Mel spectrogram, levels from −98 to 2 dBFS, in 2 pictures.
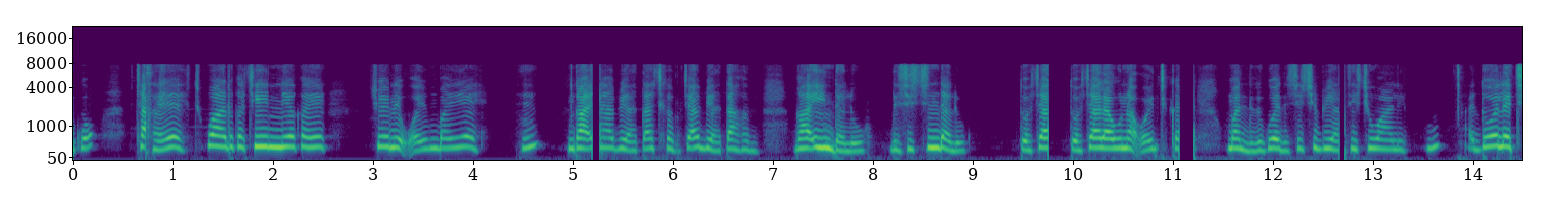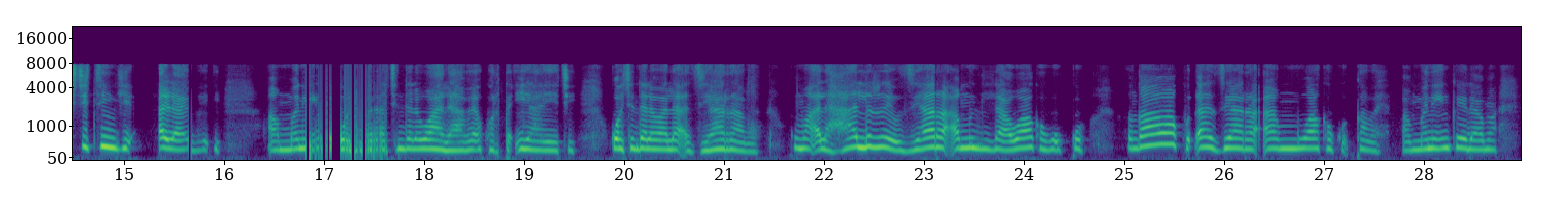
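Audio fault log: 0.73 s, 9.75 s, 15.64 to 15.67 s: CD skip. Right after "ko cu" and again between "ndalo dici ci dalo" and "wuna oyim ci", a brief tick cuts the sound, and it resumes from a different point. The third skip mutes for a few tens of milliseconds, the first two for only a few. A knock or surface flaw threw the laser onto another turn of the disc spiral, so playback briefly muted and then continued from the wrong place on the track.
5.19 to 5.33 s, 11.06 to 11.25 s, 12.66 to 12.75 s, 16.82 to 17.65 s: packet loss on an ADPCM call. There are hard-edged silent holes of 80, 150 and 60 ms, the second between "wuna oyim ci" and "mbandi dicai". The last stretch breaks up repeatedly, losing 460 ms across 800 ms, with the longest gap 100 ms. Silence replaced the missing packets, and the decoder's adaptive predictor and step size drifted from the sender's. Speech therefore returns slightly distorted, which settles within tens of milliseconds, over a clean G.722 wideband line.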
